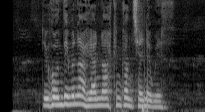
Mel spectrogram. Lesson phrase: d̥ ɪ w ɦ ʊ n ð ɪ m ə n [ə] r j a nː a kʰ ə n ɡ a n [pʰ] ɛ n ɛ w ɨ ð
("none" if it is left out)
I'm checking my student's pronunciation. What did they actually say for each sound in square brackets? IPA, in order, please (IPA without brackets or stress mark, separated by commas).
a, tʰ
